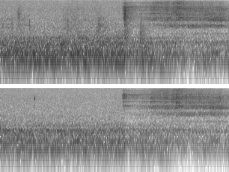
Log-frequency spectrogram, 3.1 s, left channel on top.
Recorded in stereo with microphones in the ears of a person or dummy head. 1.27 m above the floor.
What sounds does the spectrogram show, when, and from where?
1.6 s frying: 15° right (ahead or behind), 9.5 m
